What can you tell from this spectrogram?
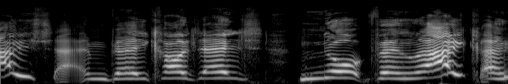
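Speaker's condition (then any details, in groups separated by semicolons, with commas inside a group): Ataxic cerebral palsy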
